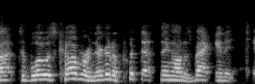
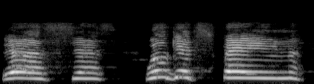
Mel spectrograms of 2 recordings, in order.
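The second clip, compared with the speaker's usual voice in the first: higher, slow devoted murmur to the master; possessed henchman; 8 semitones higher, much slower than usual. Retold or imitated. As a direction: answer the master like an entranced servant. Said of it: "but he goes".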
